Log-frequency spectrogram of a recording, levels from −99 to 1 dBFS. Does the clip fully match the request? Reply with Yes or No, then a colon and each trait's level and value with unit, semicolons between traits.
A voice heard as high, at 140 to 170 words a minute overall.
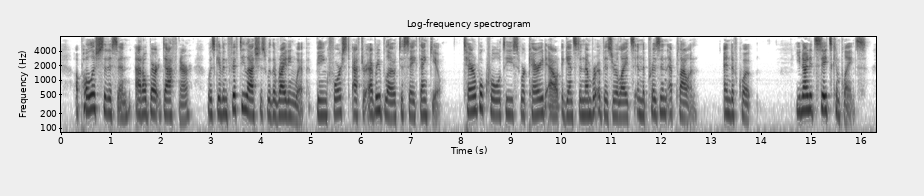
Yes: high, 195 Hz; average, 150 wpm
